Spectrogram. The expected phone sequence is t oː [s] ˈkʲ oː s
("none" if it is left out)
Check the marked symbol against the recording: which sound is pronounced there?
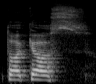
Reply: none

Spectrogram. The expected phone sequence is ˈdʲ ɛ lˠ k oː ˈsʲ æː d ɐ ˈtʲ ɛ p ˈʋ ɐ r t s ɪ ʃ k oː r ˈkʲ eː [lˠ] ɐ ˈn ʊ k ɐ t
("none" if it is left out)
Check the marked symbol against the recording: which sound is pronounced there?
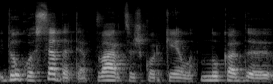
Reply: lˠ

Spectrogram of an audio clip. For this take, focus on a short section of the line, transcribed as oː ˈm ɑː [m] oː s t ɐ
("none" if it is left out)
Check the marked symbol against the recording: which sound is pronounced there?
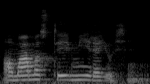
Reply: m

